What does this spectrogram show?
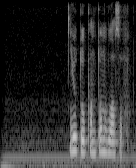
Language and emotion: Russian, neutral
